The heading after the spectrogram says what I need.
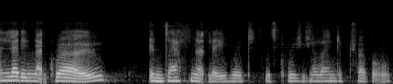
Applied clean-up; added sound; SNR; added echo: neural separator model SepFormer DNS4.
